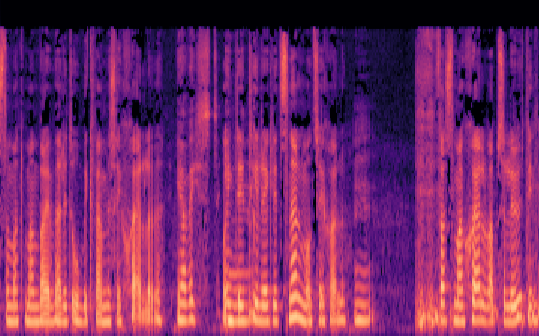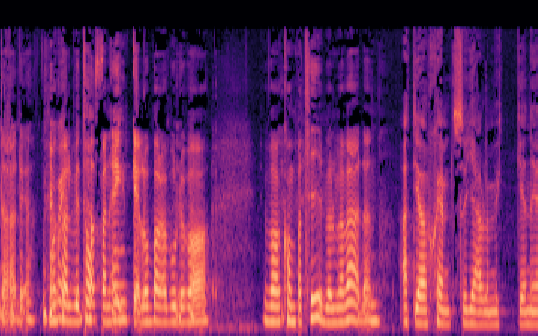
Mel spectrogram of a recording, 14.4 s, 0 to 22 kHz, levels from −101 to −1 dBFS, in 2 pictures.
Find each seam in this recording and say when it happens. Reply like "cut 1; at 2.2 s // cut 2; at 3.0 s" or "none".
cut 1; at 5.5 s // cut 2; at 12.4 s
